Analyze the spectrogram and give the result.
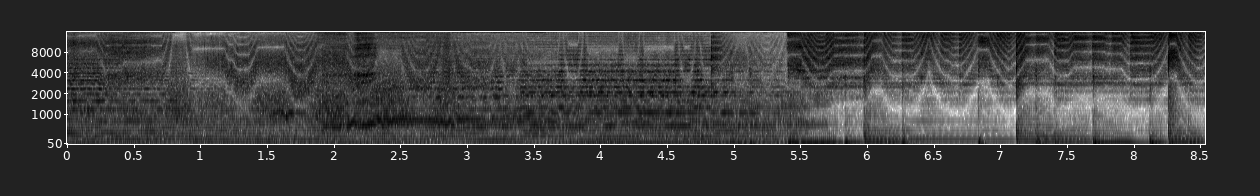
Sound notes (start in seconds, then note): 1.8 tires screech; 5.3 smooth jazzy music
